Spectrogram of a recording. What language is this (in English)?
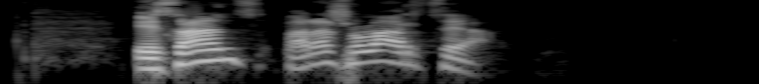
Basque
